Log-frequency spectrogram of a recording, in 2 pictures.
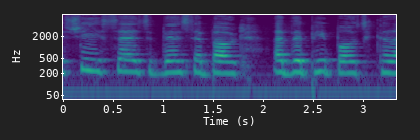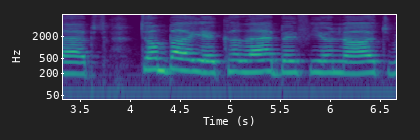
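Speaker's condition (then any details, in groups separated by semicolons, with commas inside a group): Anoxic brain injury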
